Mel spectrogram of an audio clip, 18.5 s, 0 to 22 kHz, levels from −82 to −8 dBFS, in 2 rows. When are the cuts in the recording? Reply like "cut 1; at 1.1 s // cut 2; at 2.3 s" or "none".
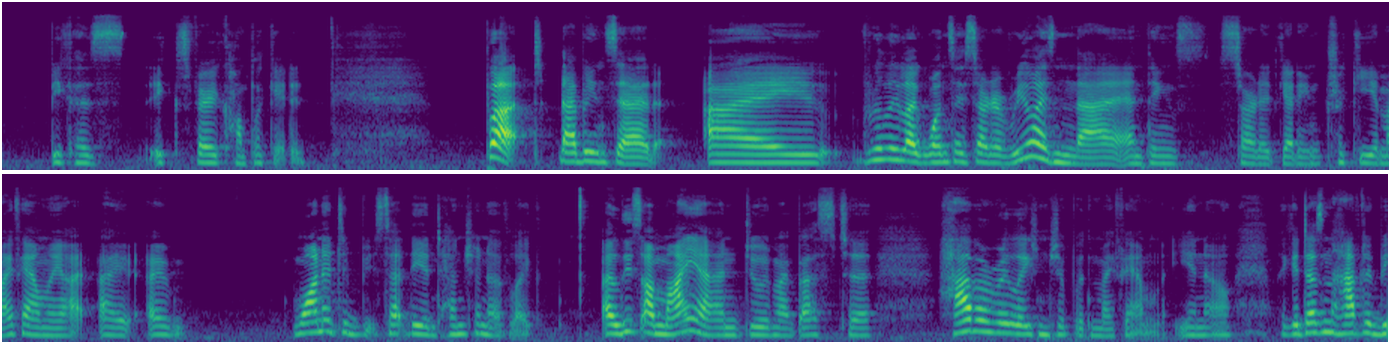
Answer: none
